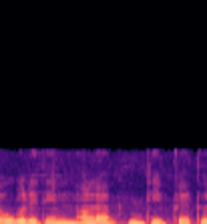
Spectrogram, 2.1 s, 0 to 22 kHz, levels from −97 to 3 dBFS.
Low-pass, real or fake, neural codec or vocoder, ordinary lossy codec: 7.2 kHz; real; none; AAC, 32 kbps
